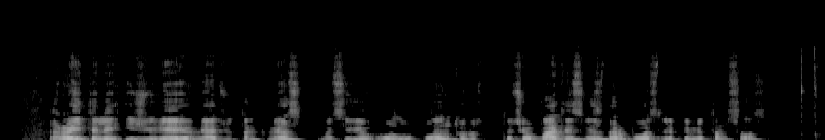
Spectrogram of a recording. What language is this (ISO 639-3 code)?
lit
